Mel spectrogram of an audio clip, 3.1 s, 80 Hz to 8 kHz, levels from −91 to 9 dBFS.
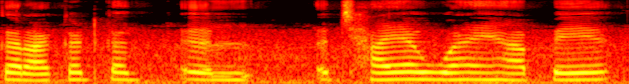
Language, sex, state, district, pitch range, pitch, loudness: Hindi, female, Jharkhand, Garhwa, 235-245 Hz, 245 Hz, -17 LUFS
